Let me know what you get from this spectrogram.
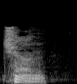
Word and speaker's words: Chiang: He spells his name C-H-I-A-N-G and pronounces it Chung.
